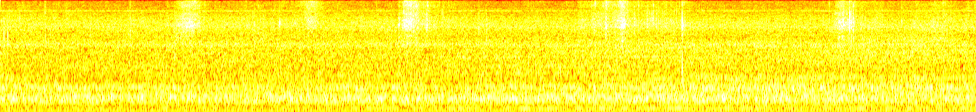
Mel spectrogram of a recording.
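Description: Footsteps crunching on dry leaf litter along a forest path, a faint crackle about once a second, over a steady noise on the phone's microphone.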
